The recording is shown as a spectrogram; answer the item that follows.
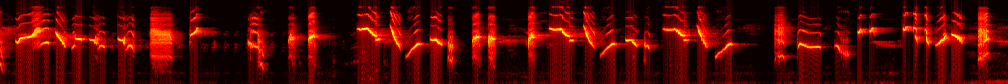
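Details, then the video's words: Long continuous Oriental magpie-robin song, a lure for a bird that quit singing after moulting: busy mix of slurred whistles, clicks and scratchy notes in short bursts throughout. "pancingan suara untuk terapi burung kacer"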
